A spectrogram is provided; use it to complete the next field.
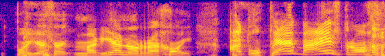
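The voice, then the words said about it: Poor imitation of another person's accent. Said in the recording (Spanish): “es que el acento de Rajoy no me sale bien ... te sale un poco mal, sí.”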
